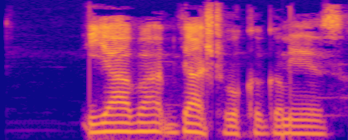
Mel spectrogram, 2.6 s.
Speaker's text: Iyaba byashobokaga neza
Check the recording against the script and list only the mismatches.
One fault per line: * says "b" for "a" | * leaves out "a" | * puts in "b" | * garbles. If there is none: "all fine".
all fine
